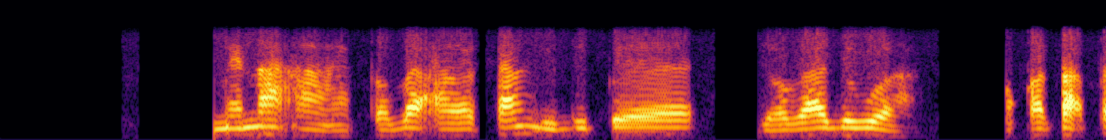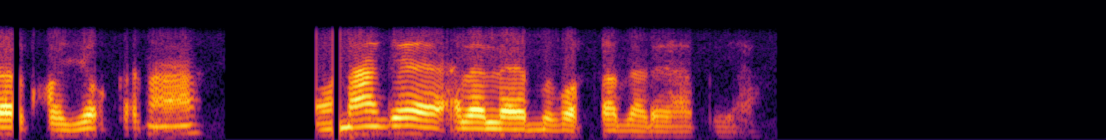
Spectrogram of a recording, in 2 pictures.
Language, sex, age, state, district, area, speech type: Santali, male, 60+, West Bengal, Bankura, rural, conversation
